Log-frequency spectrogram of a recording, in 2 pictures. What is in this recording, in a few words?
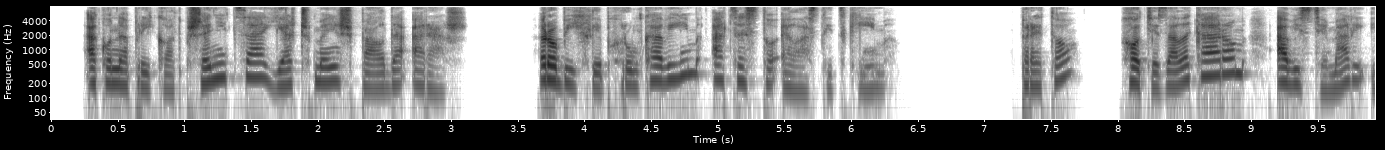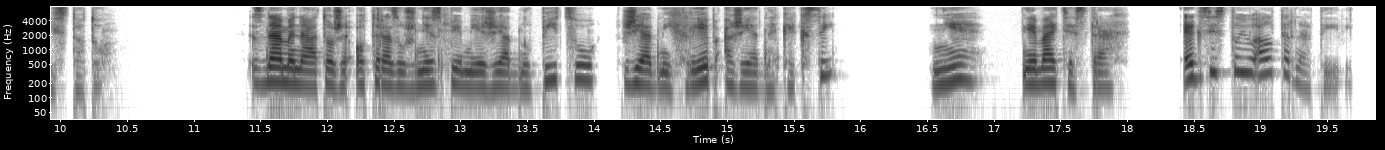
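Slovak, female, narration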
